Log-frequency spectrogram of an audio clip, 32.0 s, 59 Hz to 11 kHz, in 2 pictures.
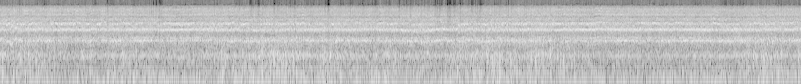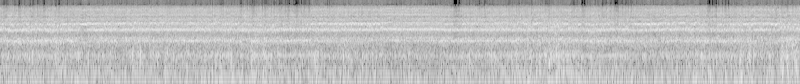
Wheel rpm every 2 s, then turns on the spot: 230, 230, 230, 230, 230, 230, 230, 230, 220, 230, 220, 220, 230, 230, 230, 220.
none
